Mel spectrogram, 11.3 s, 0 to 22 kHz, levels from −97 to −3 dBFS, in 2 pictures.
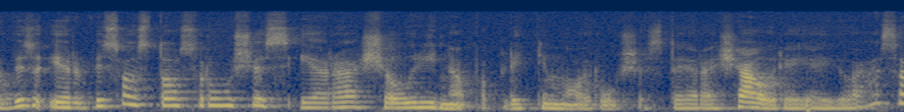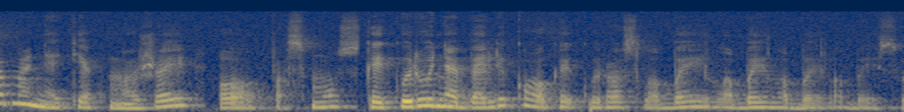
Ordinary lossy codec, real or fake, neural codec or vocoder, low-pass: AAC, 96 kbps; real; none; 14.4 kHz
